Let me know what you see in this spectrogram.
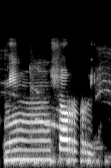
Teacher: ketika kita membaca min agak ditahan ya. Kurang lebih 2 sampai 3. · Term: ikhfa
